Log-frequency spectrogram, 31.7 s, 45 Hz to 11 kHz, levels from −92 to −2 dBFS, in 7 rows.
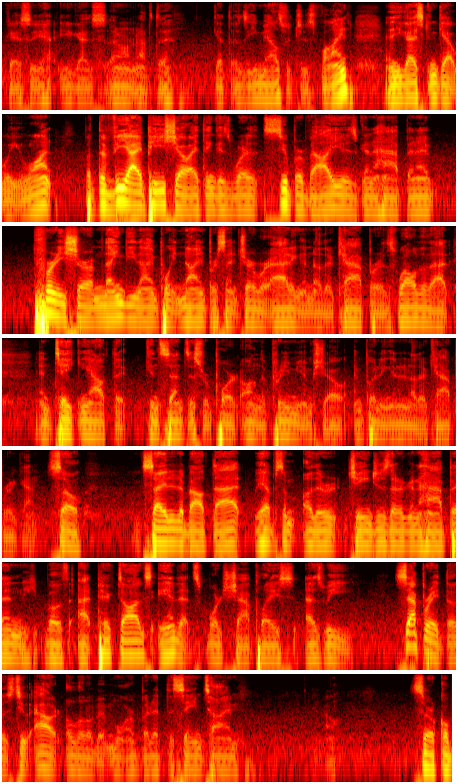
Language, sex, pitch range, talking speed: English, male, 80-95 Hz, 200 wpm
